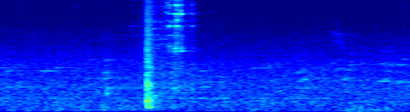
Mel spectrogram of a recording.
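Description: A white cardboard box is tossed over an iron railing and lands with one sharp clattering hit about one and a half seconds in, followed by a few quick clinks, against a quiet street background.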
